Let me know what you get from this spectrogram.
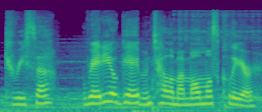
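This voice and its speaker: A woman's voice: mid-range voice, steady tone, brisk, close to an everyday voice. A woman playing a determined ex-agency operative in a video game, speaking in a terse, no-nonsense way. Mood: focused, businesslike. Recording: music behind the voice.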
